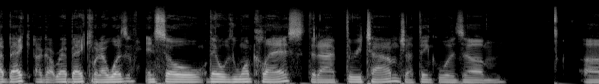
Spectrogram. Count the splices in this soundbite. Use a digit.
6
